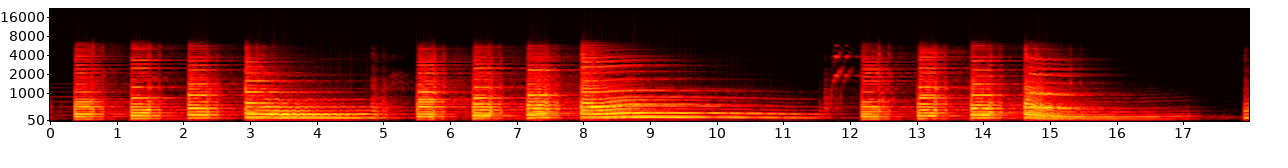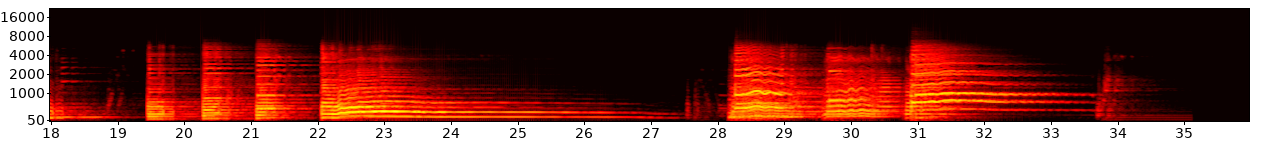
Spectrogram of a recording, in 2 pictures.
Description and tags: Number 89 Floyd Filtertron F Screams
Heavy reverb surf rock type of sound but with a pitch shift type of effect to really play up the vibrato/tremolo. Sorta slow and moody but trippy as well.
